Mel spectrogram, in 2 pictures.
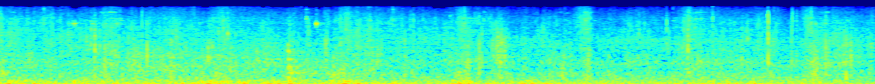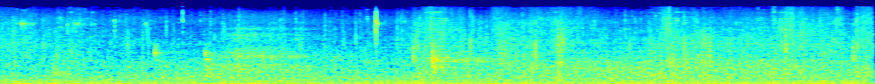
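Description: Footsteps crunch on gravel at a steady pace.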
